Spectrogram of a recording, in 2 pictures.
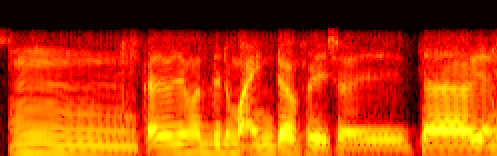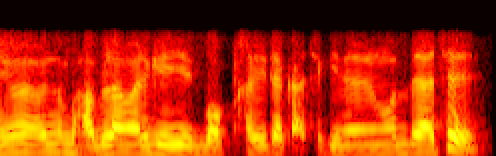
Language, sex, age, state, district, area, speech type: Bengali, male, 30-45, West Bengal, Kolkata, urban, conversation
